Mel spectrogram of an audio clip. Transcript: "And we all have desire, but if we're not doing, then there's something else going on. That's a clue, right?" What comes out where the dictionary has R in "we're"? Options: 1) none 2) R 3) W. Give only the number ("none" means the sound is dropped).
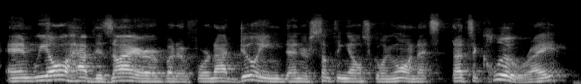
2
